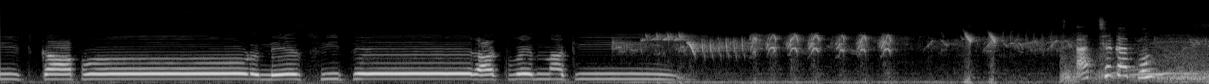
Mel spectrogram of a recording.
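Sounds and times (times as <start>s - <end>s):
small bird chirping: 5.9s - 12.0s.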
